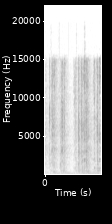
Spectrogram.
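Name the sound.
typing on an old typewriter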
